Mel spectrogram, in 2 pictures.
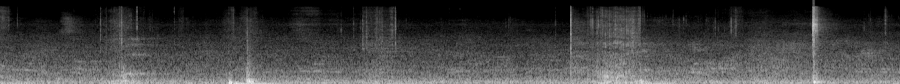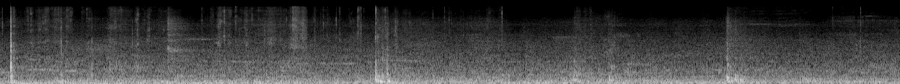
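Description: Cardboard card boxes being handled and unpacked from a case: a handful of scattered knocks, taps and scrapes over a steady low background hum.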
